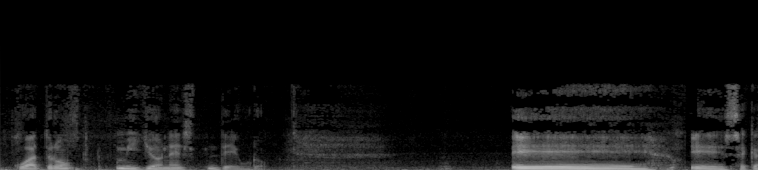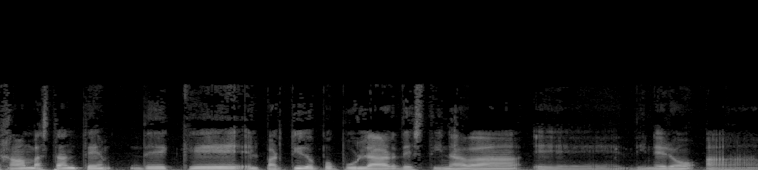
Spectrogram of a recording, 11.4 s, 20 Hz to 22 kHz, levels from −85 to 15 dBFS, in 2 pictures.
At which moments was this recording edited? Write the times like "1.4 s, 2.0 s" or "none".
5.2 s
